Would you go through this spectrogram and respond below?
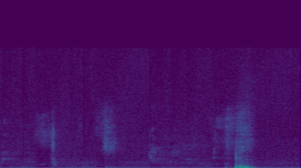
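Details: Pet Yorkshire terrier snorting while playing in his bed; two soft sniffs followed by one short, low, breathy snort near the end, in a quiet room.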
